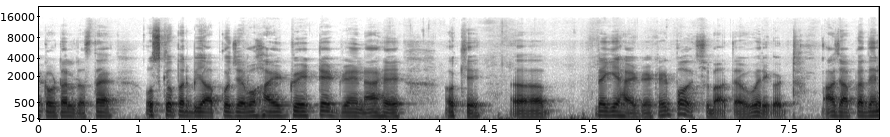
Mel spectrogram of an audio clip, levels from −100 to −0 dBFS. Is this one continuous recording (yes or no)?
yes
